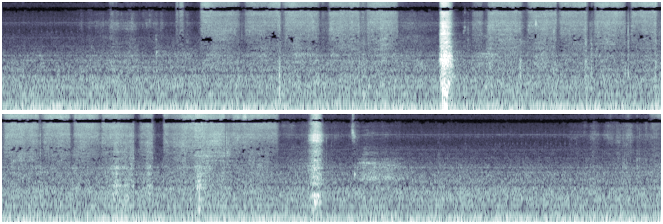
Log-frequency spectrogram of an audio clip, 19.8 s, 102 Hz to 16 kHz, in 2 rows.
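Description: Chamois-covered foam applicator wiping over a leather car seat: a soft, repeated rubbing as a ceramic coating is spread. Two brief, louder knocks come at about 7 and 15 seconds in.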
